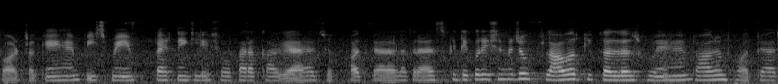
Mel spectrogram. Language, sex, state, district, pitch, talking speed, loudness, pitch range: Hindi, female, Bihar, Purnia, 200 Hz, 240 wpm, -31 LUFS, 185-215 Hz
